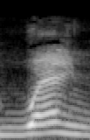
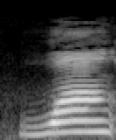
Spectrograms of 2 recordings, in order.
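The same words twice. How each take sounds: First: The vowel is said with a narrower mouth. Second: The vowel is said with a wide-open mouth. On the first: The speaker calls it wrong. "make sure you don't pronounce W A N G as wang" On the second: The speaker calls it right. "It's wang. Open your mouth wide and say wang"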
